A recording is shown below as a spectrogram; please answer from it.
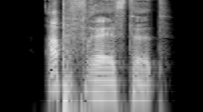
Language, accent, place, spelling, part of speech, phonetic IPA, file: German, Germany, Berlin, abfrästet, verb, [ˈapˌfʁɛːstət], De-abfrästet.ogg
- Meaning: inflection of abfräsen: 1. second-person plural dependent preterite 2. second-person plural dependent subjunctive II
